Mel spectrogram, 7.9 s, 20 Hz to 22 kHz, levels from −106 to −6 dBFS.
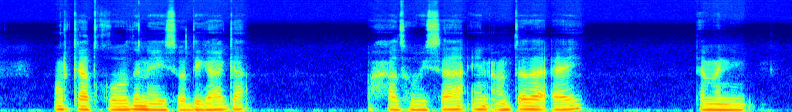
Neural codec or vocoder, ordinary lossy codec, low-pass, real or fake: none; none; none; real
